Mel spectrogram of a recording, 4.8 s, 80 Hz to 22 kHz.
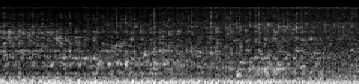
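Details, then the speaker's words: Cold Ford big-block farm truck with about 323,000 miles, on choke with stock exhaust, not touching the gas: deep V8 idle, lumpy and shaking, rough from about 12 vacuum leaks where emissions vacuum lines are unhooked. "and yeah she's a little shaking I know y'all see that but yeah like this truck here has everything emissions with all the vacuum lines there's like one vacuum line hooked up"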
